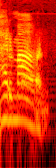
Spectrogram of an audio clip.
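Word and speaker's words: Germán: So the G sound is pronounced like a H, and then you put an accent at the end. So it's pronounced Herman.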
